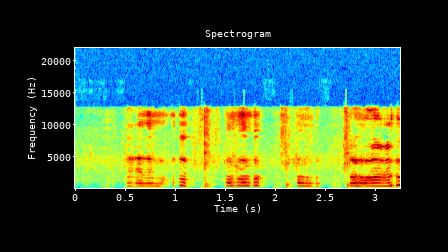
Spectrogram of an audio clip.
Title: baby crying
